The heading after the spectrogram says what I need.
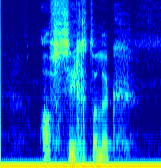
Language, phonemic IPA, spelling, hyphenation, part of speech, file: Dutch, /ɑfˈsɪxtələk/, afzichtelijk, af‧zich‧te‧lijk, adjective / adverb, Nl-afzichtelijk.ogg
- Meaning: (adjective) hideous, repulsive; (adverb) heinously, repulsively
